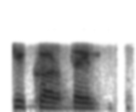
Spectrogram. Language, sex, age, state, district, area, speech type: Maithili, female, 45-60, Bihar, Muzaffarpur, rural, conversation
